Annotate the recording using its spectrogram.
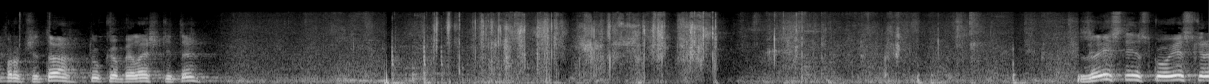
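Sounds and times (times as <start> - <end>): paper rustling and crinkling: 3.3 - 10.8.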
